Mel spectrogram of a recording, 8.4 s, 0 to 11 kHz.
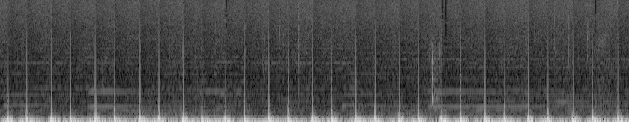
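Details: Heartbeat ASMR recording: steady deep thumping heartbeat at roughly 100 beats a minute over a low hum; normal heartbeat.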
